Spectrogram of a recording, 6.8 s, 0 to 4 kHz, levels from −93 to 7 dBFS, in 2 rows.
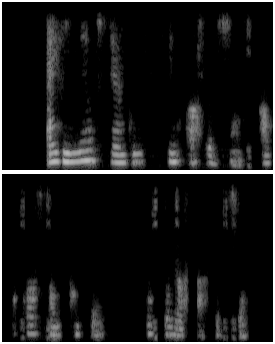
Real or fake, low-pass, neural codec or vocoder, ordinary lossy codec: fake; 3.6 kHz; codec, 24 kHz, 0.9 kbps, WavTokenizer, medium music audio release; none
